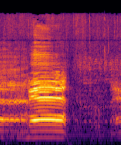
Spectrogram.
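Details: Sheep in Skåne, southern Sweden, giving one loud, steady, nasal bleat of about half a second with rich harmonics, cut off sharply, followed by quiet background.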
